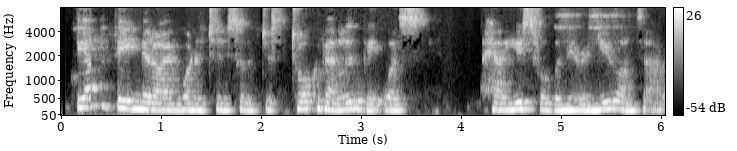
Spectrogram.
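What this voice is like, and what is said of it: Australian accent. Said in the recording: “that Australian accent sometimes”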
